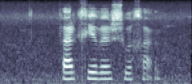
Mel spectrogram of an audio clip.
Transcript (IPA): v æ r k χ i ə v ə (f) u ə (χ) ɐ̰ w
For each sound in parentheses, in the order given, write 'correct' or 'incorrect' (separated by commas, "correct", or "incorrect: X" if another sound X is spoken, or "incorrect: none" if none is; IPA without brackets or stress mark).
incorrect: s, correct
